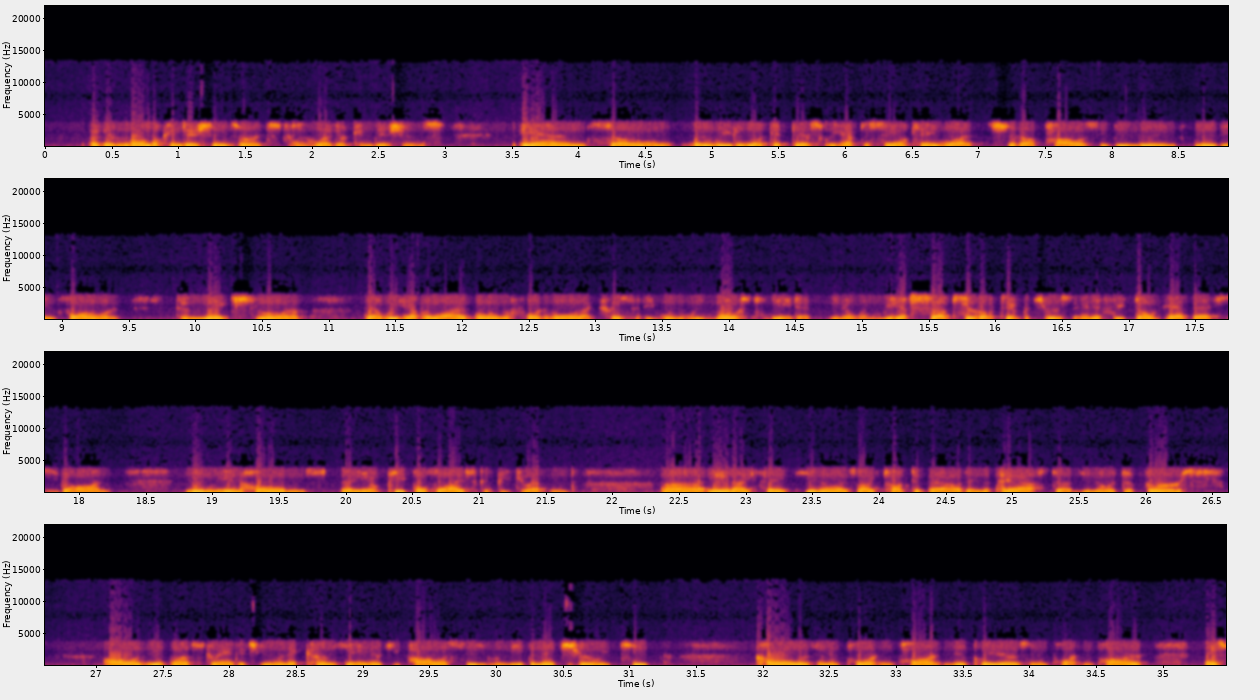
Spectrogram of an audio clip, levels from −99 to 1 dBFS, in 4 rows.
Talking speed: 195 wpm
